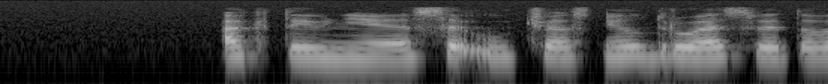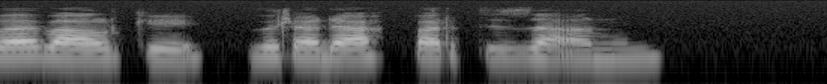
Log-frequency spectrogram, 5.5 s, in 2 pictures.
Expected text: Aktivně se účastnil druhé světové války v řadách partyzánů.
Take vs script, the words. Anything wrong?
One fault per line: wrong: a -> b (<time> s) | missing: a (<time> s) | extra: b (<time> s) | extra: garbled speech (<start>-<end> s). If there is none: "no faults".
no faults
